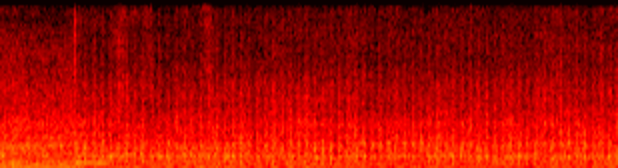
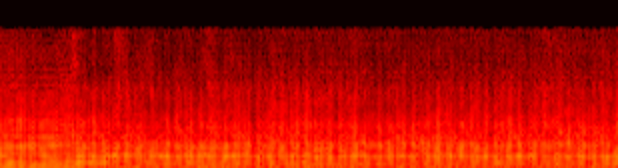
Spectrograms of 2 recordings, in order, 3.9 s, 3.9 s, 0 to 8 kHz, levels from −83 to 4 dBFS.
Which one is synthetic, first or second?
second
